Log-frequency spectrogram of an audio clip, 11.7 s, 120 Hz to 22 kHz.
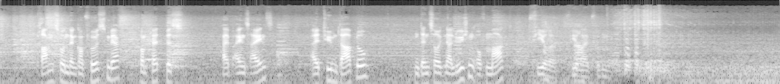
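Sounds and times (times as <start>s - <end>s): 
speech: 0.6s - 5.6s, 6.2s - 9.5s
bakery van engine and road rumble on narrow village roads: 8.4s - 11.7s.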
